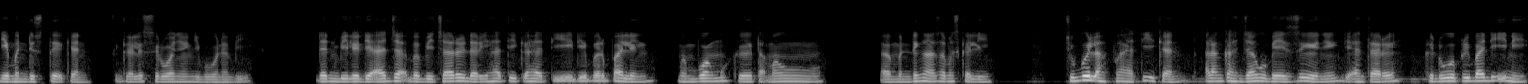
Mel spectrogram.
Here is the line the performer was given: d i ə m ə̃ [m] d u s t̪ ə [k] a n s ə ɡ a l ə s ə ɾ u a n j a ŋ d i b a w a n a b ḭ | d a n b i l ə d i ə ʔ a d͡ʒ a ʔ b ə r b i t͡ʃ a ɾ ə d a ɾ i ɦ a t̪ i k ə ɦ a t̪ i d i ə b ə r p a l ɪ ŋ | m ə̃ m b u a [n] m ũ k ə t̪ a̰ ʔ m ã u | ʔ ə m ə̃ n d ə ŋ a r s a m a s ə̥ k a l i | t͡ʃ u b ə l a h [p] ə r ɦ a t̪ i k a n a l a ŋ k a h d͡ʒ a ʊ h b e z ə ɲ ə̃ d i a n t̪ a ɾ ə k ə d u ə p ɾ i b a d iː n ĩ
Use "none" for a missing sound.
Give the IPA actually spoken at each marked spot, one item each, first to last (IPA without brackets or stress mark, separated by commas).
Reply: n, k, ŋ, p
